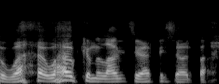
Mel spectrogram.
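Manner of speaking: speaking while giggling through the words. Opening an episode, unable to keep a straight face: laughing while talking. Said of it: "I can't keep a straight face".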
